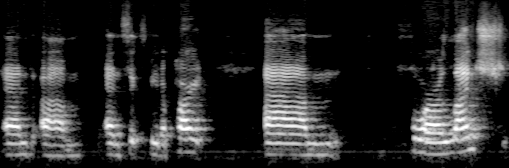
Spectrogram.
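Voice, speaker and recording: A woman's voice: medium pitch, warm tone. A middle-aged woman, a preschool director, earnestly reassuring parents at a town hall with frequent ums over a laptop microphone. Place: home room on a video call. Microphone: laptop mic on a video call. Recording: dull lo-fi video call audio.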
